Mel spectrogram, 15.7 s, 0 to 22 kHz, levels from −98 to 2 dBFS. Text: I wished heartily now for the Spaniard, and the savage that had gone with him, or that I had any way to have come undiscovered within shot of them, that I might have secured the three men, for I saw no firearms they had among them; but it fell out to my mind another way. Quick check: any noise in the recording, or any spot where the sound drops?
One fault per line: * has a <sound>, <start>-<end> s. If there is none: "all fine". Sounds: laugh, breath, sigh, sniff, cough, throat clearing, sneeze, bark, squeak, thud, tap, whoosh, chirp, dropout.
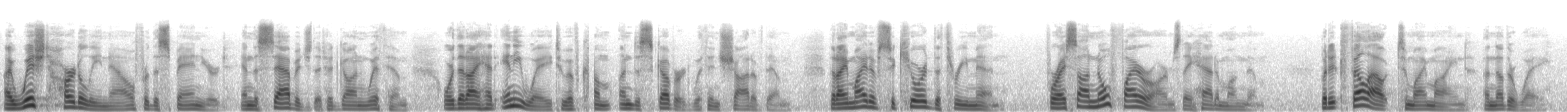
* has a dropout, 5.9-5.9 s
